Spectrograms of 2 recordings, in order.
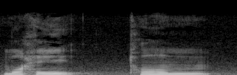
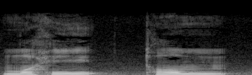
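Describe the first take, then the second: The two takes are said the same way.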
